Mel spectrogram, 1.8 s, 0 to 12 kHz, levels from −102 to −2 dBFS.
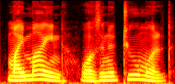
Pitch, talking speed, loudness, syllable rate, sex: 155 Hz, 205 wpm, -18 LUFS, 4.8 syllables/s, male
